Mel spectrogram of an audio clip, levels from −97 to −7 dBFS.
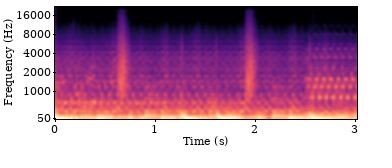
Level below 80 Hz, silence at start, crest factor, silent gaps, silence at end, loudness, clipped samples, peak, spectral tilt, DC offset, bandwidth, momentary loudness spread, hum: -12 dBFS; 0 s; 10 dB; none; 0 s; -14 LUFS; 0.2%; 0 dBFS; -9 dB/octave; under 0.1%; 5.2 kHz; 7 LU; none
